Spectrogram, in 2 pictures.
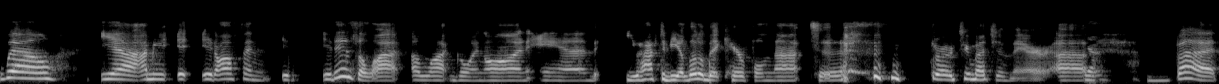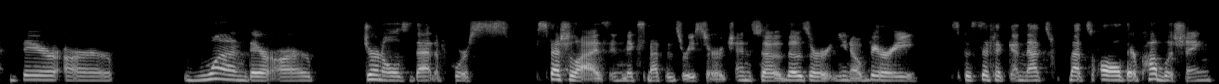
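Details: Adult woman speaking; Normal voice.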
